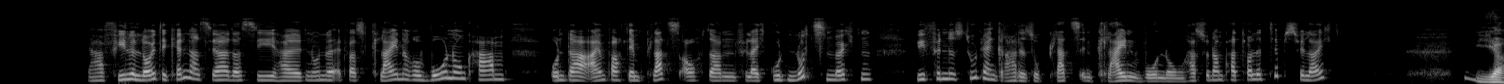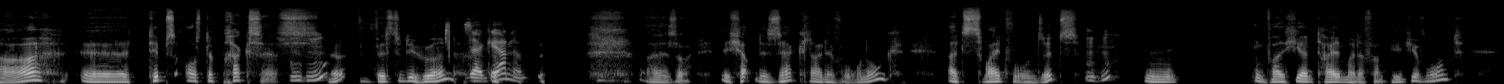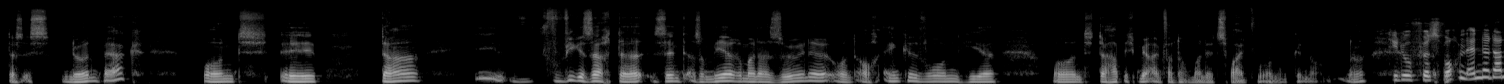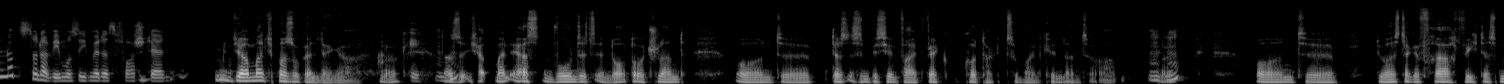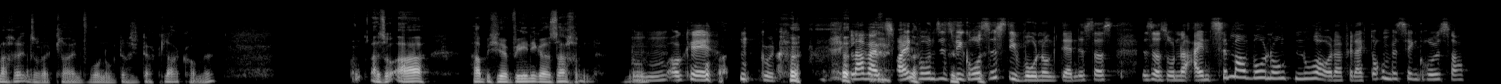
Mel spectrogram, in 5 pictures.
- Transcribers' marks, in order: chuckle; unintelligible speech; chuckle; unintelligible speech; laugh
- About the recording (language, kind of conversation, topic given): German, podcast, Wie schaffst du Platz in einer kleinen Wohnung?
